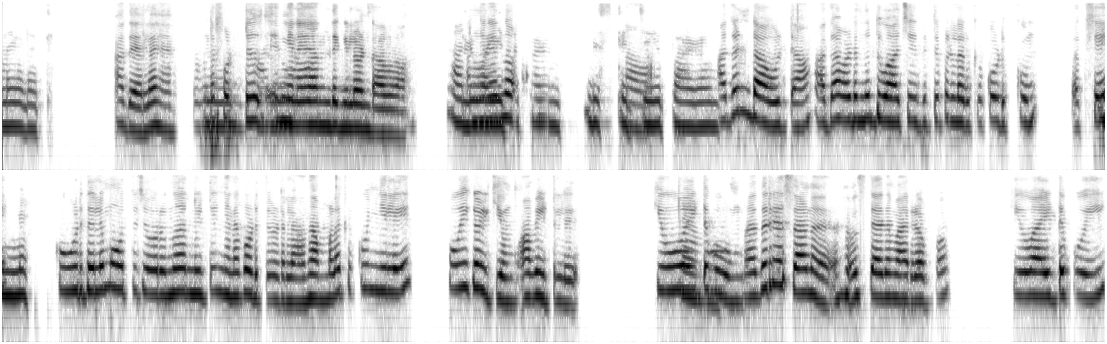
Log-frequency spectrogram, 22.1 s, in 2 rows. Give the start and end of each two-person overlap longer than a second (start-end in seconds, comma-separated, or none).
none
